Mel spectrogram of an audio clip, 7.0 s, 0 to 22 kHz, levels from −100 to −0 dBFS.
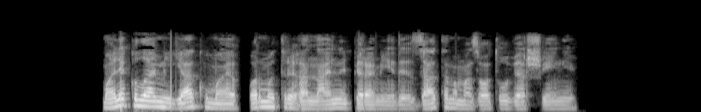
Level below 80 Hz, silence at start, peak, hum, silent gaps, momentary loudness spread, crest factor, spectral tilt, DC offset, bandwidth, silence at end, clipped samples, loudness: -54 dBFS; 1.05 s; -2 dBFS; none; 2.41-2.48 s; 10 LU; 20 dB; -6.5 dB/octave; under 0.1%; 7.6 kHz; 1.25 s; under 0.1%; -21 LUFS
